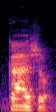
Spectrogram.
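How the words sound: The R sound is buzzy, like 'zh'. "the R will be more like ella"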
